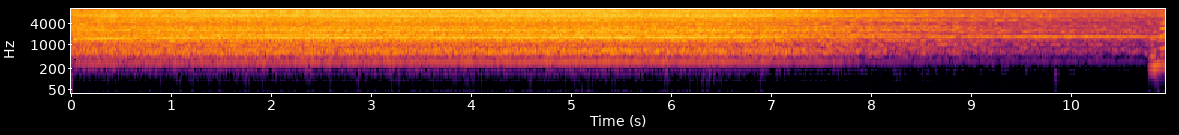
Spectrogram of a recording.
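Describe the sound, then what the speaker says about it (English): Steady whining blow of a handheld drying tool aimed at a chalk transfer on a 9x12 board, loud and continuous with a high tonal hum, fading slightly before a click at the end. "And then I'm going to get my drying tool and I'm going to dry it."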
